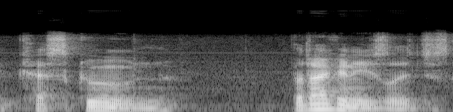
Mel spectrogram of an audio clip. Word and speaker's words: Cascoon: over okay so dammit i just noticed that the emphasis was in the wrong place so that's supposed to be cascoon but i can easily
